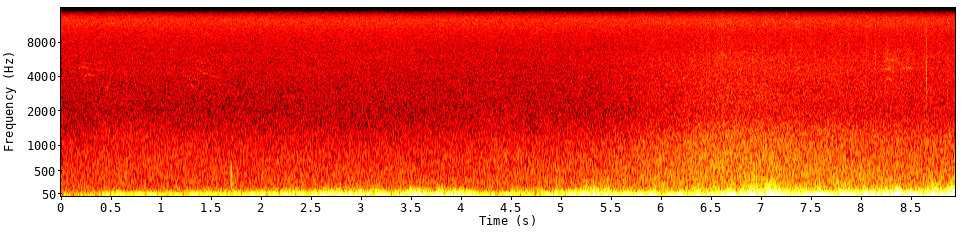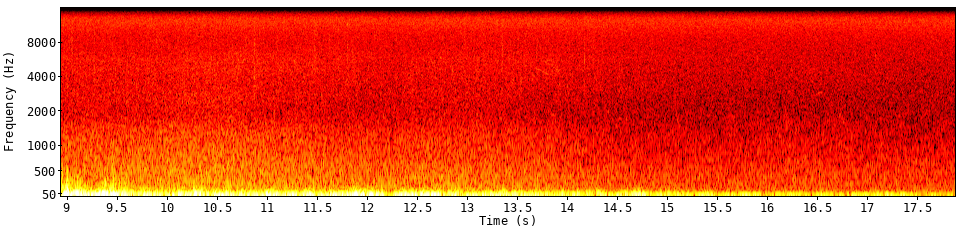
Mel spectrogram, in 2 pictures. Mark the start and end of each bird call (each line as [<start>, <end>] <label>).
[8.21, 8.41] Hawaii Amakihi (Chlorodrepanis virens)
